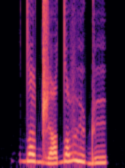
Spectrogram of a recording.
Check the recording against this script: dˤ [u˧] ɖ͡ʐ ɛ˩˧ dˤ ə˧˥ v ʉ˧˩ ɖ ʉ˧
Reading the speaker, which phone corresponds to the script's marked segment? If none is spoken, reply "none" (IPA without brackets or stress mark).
u˧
